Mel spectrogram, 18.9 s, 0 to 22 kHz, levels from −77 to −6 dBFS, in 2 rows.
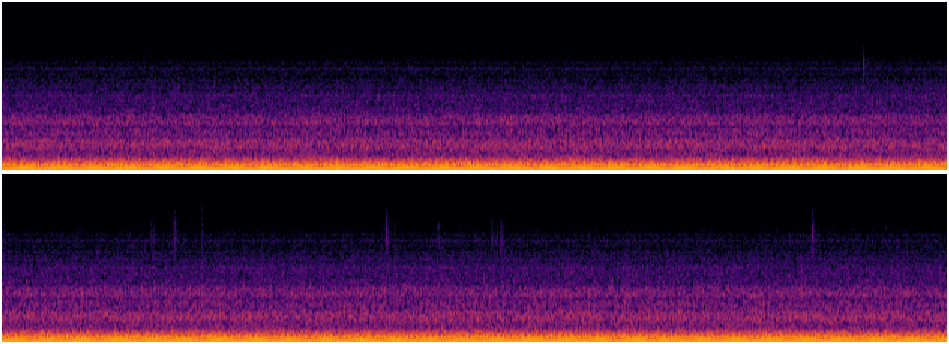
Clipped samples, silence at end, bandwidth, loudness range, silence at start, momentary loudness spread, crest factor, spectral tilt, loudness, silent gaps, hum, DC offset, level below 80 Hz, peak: under 0.1%; 0 s; 5.2 kHz; 0 LU; 0 s; 0 LU; 10 dB; -9 dB/octave; -26 LUFS; none; none; under 0.1%; -24 dBFS; -12 dBFS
